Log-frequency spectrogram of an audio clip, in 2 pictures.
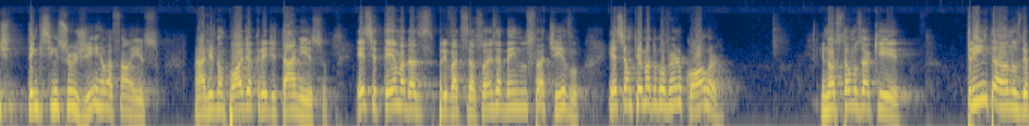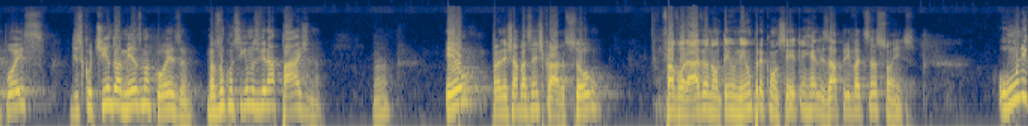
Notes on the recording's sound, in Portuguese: Diante de uma plateia de empresários, altos executivos e investidores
